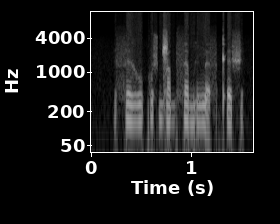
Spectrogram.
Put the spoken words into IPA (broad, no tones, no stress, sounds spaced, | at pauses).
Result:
s ɪ ɣ u k o ʃ ɖ͡ʐ a b s ɛ b i n ɛ̰ s kʼ e ʃ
